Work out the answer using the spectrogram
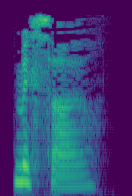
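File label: "missile", British English; Time, history; Thời gian, lịch sử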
